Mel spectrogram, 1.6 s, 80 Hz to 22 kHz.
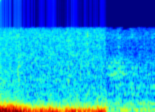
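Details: Normal vesicular breath sounds heard at symmetric points over the back along the scapular line, 7th to 9th intercostal spaces, right then left, during lung auscultation.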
